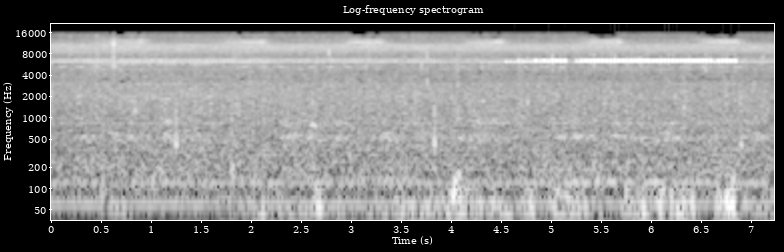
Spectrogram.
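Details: Crickets on a summer night in a forest. A steady high insect chorus runs throughout, and from midway a sharper, very high pulsed trill joins, repeating about four times a second.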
